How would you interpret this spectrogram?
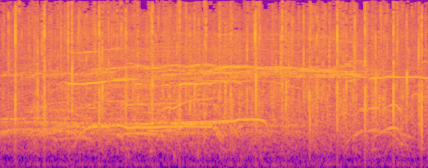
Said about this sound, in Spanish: Así que un aplauso para todos los pueblos de América.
